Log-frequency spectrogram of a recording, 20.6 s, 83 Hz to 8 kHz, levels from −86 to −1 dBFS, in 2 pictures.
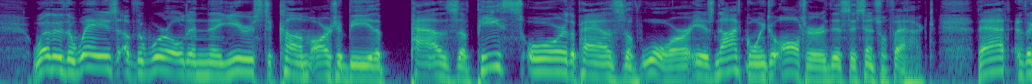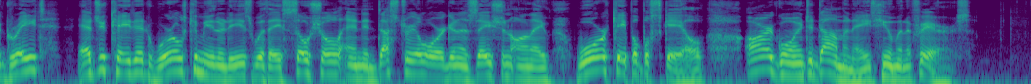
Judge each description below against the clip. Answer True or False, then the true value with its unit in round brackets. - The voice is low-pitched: True (130 Hz)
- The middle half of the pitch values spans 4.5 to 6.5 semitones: True (5.4 semitones)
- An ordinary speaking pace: True (155 wpm)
